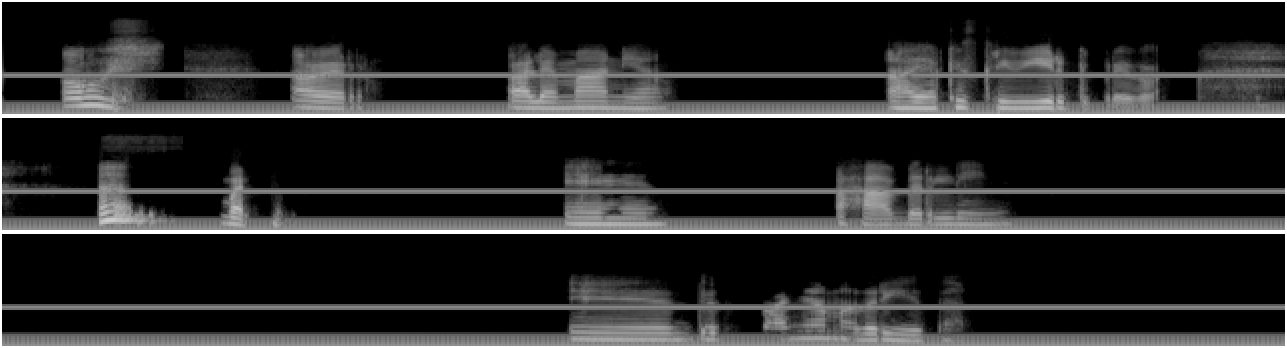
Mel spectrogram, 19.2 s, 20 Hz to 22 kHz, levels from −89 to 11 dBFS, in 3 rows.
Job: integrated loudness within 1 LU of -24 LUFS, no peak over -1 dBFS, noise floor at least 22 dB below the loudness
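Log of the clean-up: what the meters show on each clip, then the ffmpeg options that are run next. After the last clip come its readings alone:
hum 60 Hz; highest harmonic 300 Hz; hum level -35 dBFS; steady tone 1.7 kHz; tone level -36 dBFS; loudness -29.0 LUFS; peak level -5.5 dBFS; loudness target -24.0 LUFS
-> -af "bandreject=f=60:t=h:w=6,bandreject=f=120:t=h:w=6,bandreject=f=180:t=h:w=6,bandreject=f=240:t=h:w=6,bandreject=f=300:t=h:w=6"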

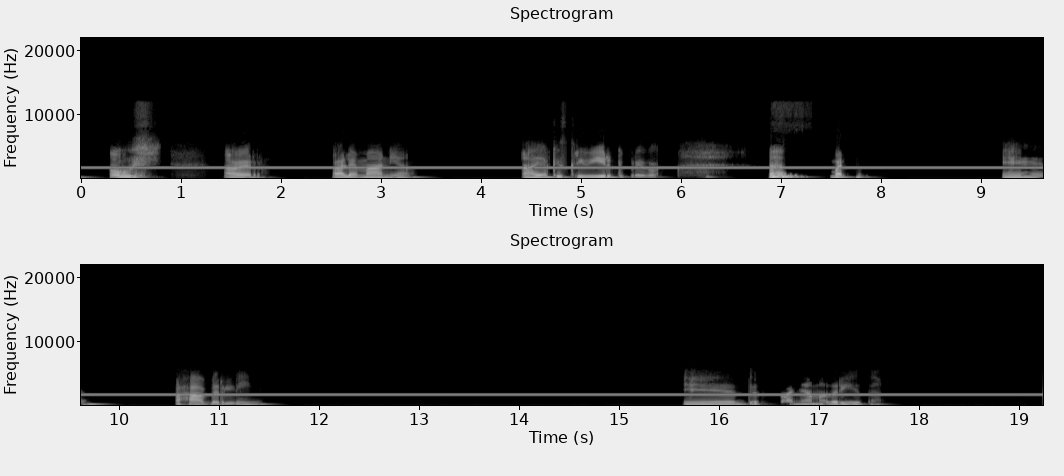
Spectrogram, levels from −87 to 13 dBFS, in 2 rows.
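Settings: hum not found; steady tone 1.7 kHz; tone level -36 dBFS
-> -af "bandreject=f=1700:w=30"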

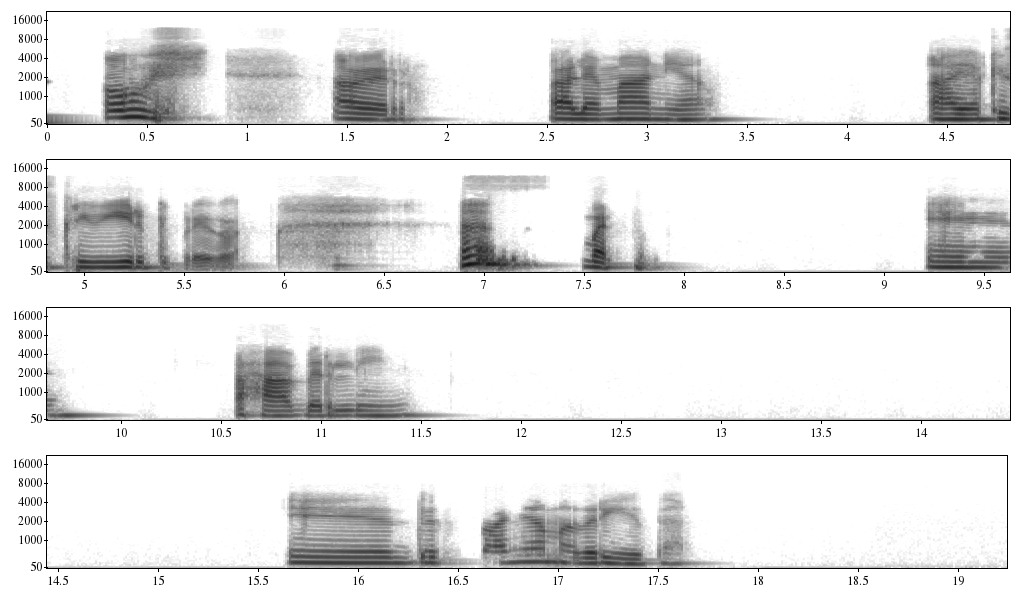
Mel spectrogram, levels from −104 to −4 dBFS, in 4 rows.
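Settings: steady tone not found; loudness -27.5 LUFS; peak level -5.5 dBFS; loudness target -24.0 LUFS
-> -af "volume=1.5"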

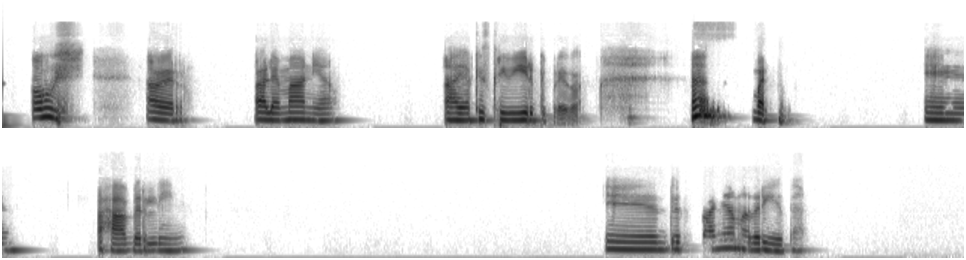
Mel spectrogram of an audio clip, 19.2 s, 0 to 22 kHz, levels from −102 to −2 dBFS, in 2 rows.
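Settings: loudness -24.0 LUFS; peak level -2.0 dBFS; noise floor -80 dBFS

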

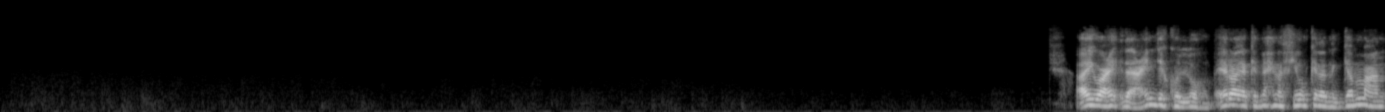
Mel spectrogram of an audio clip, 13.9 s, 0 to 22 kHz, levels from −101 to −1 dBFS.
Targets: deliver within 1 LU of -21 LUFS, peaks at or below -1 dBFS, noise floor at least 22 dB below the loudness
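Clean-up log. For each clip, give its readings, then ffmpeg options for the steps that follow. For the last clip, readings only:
loudness -29.5 LUFS; peak level -12.0 dBFS; loudness target -21.0 LUFS
-> -af "volume=2.66"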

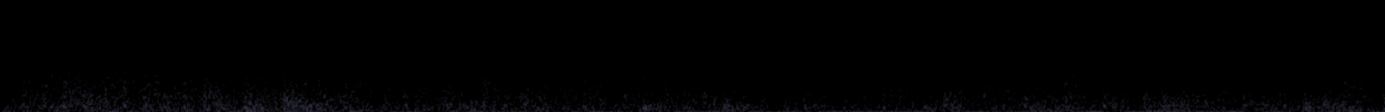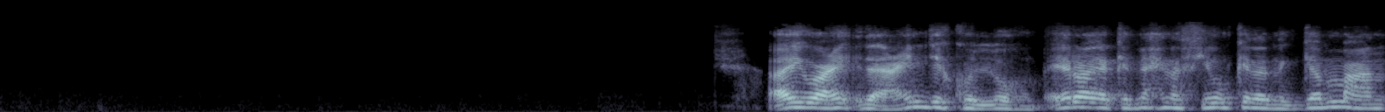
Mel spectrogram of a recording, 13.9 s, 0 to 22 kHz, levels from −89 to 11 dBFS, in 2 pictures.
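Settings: loudness -21.0 LUFS; peak level -3.5 dBFS; noise floor -79 dBFS

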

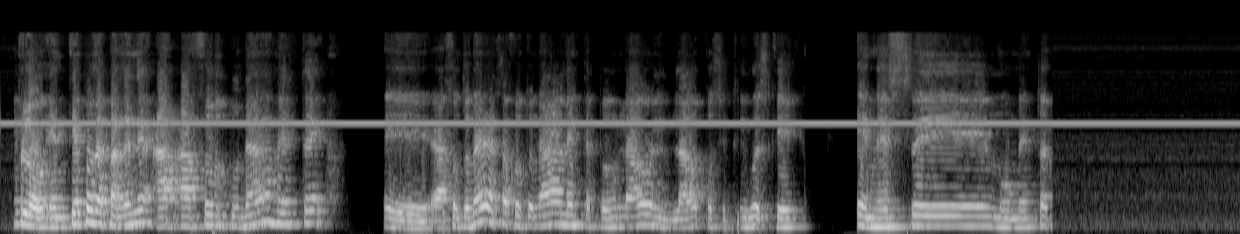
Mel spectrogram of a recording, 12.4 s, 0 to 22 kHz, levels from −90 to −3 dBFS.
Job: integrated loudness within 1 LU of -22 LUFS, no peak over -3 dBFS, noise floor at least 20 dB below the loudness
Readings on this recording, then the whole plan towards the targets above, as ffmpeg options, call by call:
steady tone 2.5 kHz; tone level -37 dBFS; loudness -27.5 LUFS; peak level -11.0 dBFS; loudness target -22.0 LUFS
-> -af "bandreject=f=2500:w=30"
-af "volume=1.88"

